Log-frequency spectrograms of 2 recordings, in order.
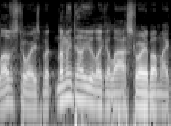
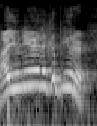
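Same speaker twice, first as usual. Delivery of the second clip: imitated scream, higher pitched; 14 semitones higher, 6 dB quieter than usual. Retelling a phone call helping a grandmother print: imitating own past scream. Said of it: "I would scream".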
